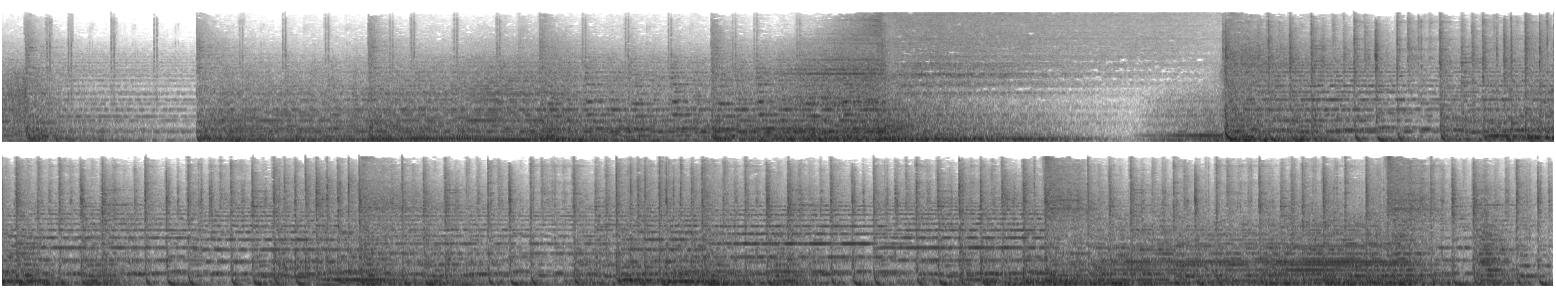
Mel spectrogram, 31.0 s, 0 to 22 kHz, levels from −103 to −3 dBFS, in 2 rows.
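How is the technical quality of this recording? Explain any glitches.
No glitches turn up here at all, just a steady, uninterrupted recording with nothing jumping out to explain.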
